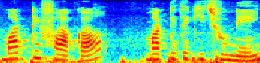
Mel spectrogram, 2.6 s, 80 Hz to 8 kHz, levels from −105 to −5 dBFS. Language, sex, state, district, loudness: Bengali, female, West Bengal, Malda, -17 LUFS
